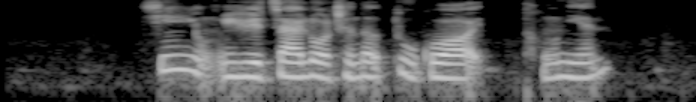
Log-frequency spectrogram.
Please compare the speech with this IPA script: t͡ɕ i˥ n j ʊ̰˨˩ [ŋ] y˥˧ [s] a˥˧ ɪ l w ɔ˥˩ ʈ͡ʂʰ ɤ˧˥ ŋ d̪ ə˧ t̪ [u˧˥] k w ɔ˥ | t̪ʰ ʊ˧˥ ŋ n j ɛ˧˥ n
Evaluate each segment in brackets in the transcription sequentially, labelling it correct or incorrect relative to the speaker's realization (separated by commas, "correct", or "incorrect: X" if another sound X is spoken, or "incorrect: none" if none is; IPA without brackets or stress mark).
correct, incorrect: t͡s, incorrect: u˥˩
